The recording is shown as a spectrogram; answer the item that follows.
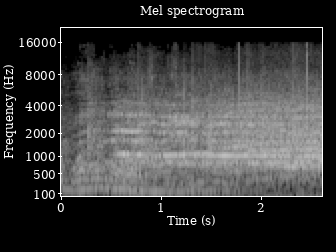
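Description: Crowd at a church play shouting and cheering, with voices rising and layering into a sustained, fairly loud clamor of mixed calls and whoops.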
